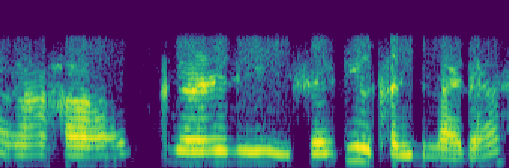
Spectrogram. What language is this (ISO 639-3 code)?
mai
